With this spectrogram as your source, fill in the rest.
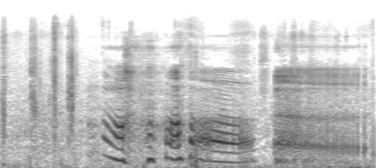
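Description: A dog whines and yelps excitedly.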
